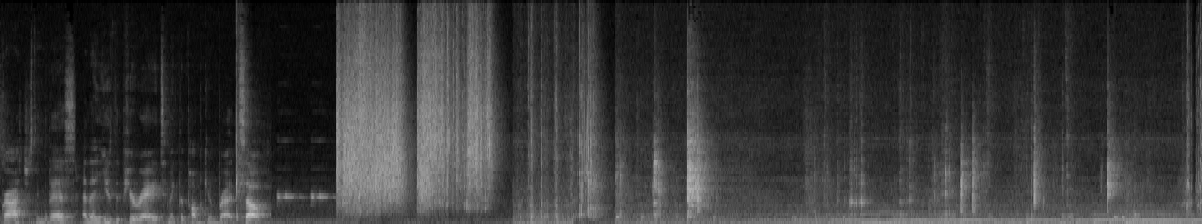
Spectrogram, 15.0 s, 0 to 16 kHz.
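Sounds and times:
aluminium foil crinkling: 0:04.6 - 0:06.3
soft background music: 0:09.4 - 0:15.0.

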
